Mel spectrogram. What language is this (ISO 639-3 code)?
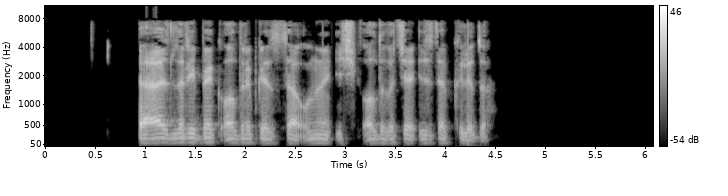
uig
